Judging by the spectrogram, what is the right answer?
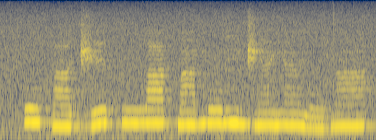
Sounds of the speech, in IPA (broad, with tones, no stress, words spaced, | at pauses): o˧ba˨d͡ʒe˨˦ fu˧wa˧ ɡ͡bã˦mo˦ɾĩ˦ d͡ʒɛ̃˧jɛ̃˧wo˨ dã˧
